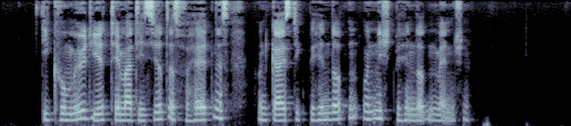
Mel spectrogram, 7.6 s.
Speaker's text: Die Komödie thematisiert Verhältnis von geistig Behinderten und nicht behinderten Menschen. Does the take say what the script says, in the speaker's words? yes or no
no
